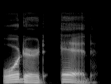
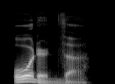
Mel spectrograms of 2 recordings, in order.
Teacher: The D at the end of ordered links directly into the word the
